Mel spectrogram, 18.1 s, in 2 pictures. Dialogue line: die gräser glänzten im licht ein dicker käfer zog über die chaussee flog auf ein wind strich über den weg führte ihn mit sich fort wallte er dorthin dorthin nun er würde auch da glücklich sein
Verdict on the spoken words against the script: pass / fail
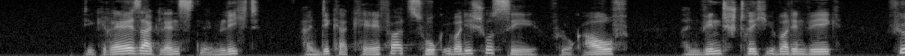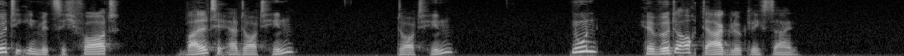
pass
